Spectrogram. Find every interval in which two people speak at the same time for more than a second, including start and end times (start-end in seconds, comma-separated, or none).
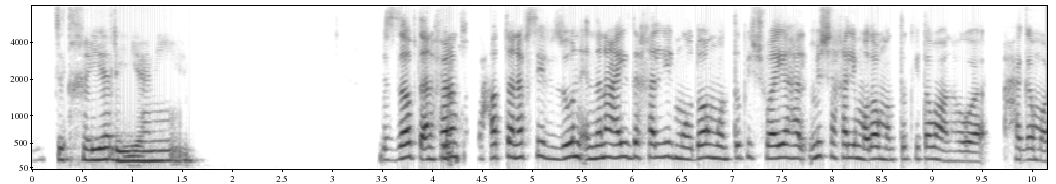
none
